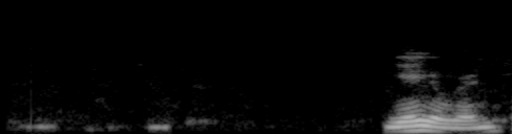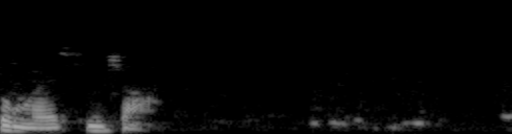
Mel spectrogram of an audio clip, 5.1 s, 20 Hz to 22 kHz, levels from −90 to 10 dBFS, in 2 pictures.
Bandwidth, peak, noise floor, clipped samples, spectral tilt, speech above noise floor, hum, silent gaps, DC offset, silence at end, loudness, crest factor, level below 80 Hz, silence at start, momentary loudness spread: 4.5 kHz; -12 dBFS; -82 dBFS; under 0.1%; -11 dB/octave; 55 dB; none; none; under 0.1%; 0 s; -28 LUFS; 20 dB; -76 dBFS; 0.2 s; 26 LU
